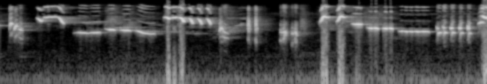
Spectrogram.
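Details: High, thin song from a male Snowy-browed Flycatcher played as a lure to stir other flycatchers: steady whistled notes stepping downward, then clipped rapid chips, a brief gap and another run of level whistles and buzzy trills.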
